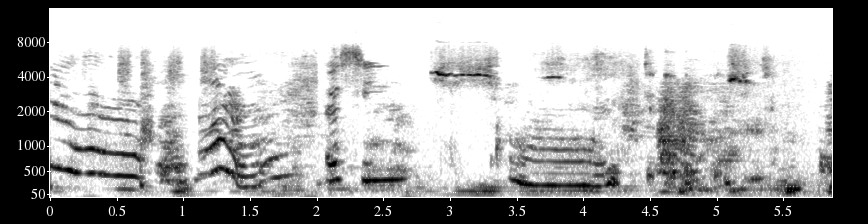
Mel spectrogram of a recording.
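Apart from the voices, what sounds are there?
dog vocalizing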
